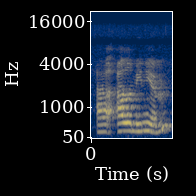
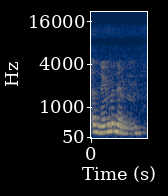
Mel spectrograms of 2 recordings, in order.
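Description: First: It is said the Australian way. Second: It is said the American way. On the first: "in Australia" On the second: "in America it's"

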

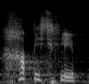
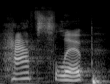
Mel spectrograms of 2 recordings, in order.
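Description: First: The first word sounds like 'happy'. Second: The first word sounds like 'half'. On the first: "my mom would pronounce it happy slip" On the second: "she meant half slip"

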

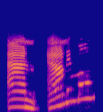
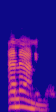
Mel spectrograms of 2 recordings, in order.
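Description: First: 'An' and 'animal' are said with a break. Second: 'An' and 'animal' are said without a break. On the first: The speaker calls it wrong. "No me lo separe, right? An animal? No" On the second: The speaker calls it right. "Léalo todo de corrido. You're going to say an animal"

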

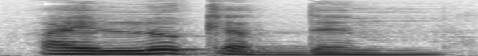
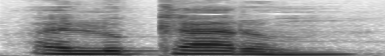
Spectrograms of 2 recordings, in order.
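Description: First: The last word is the full form 'them'. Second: The last word is reduced to just 'em'.

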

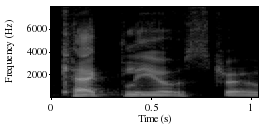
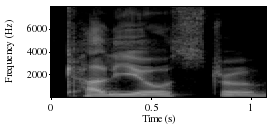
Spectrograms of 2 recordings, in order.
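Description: First: The middle has a hard G sound. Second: The middle has no hard G sound. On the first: The speaker calls it wrong. "not Cagliostro" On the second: The speaker calls it right. "the like Italian pronunciation of the GL"

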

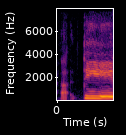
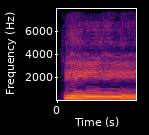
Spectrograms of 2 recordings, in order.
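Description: First: The voice is clear and firm, not airy. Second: The voice is airy with escaping breath. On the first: The vocal cords use the air efficiently. The speaker calls it right. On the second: The vocal cords let too much air through. The speaker calls it wrong. "Here's a breathy version"

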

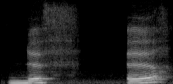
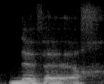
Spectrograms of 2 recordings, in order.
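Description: First: Neuf keeps its F sound before heures. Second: Neuf links into heures with a V sound. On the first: The speaker calls it wrong. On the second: The speaker calls it right.

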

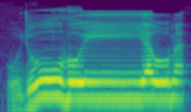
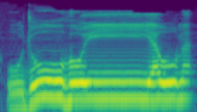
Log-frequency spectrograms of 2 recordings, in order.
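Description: First: The n merges into the y with nasalization. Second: The n merges into the y with nasalization.

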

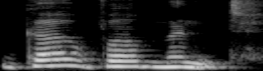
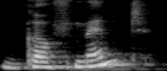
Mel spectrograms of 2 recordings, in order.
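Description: First: The word is said with three syllables. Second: The word is said with two syllables. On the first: The speaker calls it right. "The correct pronunciation is government. It has three syllables" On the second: The speaker calls it wrong.

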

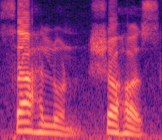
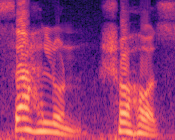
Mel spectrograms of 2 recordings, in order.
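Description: The two takes are said the same way.

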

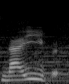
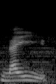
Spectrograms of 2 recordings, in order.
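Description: First: The word is said with a Japanese accent. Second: The word is said with an English accent. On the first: "So in Japanese accent" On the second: "But in English accent"

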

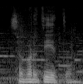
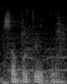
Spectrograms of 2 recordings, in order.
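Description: Both takes have the same delivery.

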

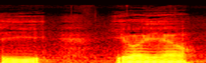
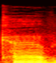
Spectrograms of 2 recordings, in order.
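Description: First: The name is spelled out letter by letter. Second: The name is said as a single word. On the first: "đôi khi mình đọc là CUAL" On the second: "đôi khi mình đọc là Curve"

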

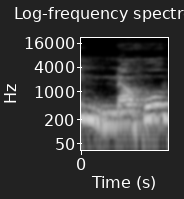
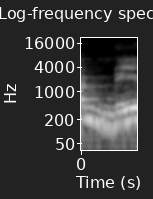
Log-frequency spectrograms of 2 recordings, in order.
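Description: First: The word ends with an 'ho' sound. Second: The word ends with an 'e' vowel. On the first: "ਉਹਨੂੰ ਅਸੀਂ ਨਹੋ ਵੀ ਨਹੀਂ ਪੜ੍ਹਨਾ" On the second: "ਨੇ ਵੀ ਨਹੀਂ ਪੜ੍ਹਨਾ"

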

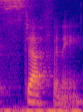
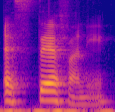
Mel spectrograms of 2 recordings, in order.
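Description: First: The name starts directly with the s sound. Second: The name starts with an added vowel sound. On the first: The speaker calls it right. "take off the E at the beginning" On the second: The speaker calls it wrong. "That's like Spanish"

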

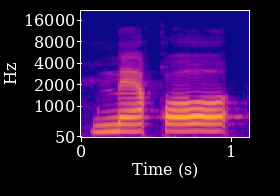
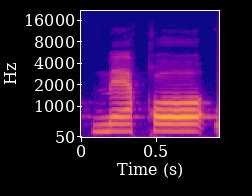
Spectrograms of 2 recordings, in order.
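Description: Both takes have the same delivery.

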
